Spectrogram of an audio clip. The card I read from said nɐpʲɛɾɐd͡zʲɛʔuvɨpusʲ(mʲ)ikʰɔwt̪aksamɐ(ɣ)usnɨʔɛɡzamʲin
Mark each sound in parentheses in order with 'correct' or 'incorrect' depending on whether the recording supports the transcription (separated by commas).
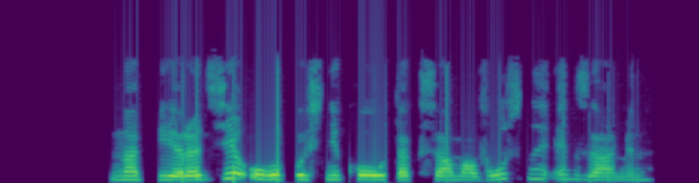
incorrect, incorrect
